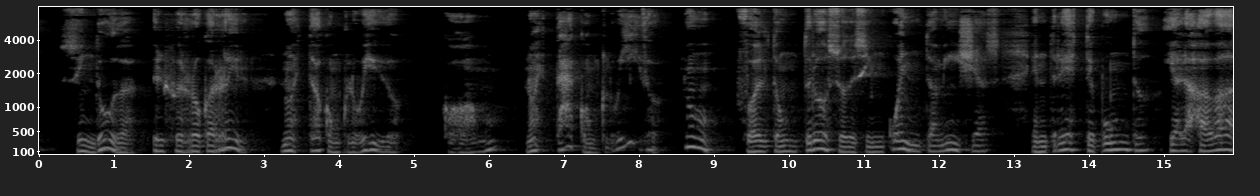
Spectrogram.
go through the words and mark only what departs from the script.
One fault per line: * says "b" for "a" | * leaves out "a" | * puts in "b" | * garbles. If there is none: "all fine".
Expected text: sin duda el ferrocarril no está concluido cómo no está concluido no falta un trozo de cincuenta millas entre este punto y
all fine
